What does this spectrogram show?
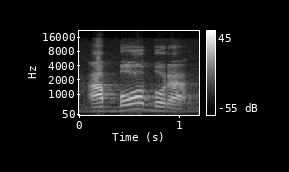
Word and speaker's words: abóbora: né Fala abóbora abóbora mas não é abóbora é abóbora precisa pronunciar os dois as duas sílabas né bobo prostrar Geralmente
